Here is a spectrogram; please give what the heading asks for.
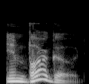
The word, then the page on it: embargoed: British English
